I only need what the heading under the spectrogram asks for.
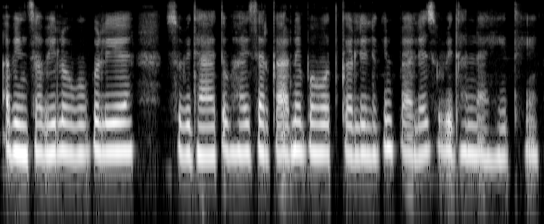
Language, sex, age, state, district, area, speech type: Hindi, female, 30-45, Uttar Pradesh, Prayagraj, rural, spontaneous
